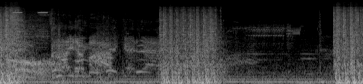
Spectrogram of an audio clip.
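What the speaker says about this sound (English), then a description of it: "as soon as you come down and enter this doorway, you will go into a shootout mode" Bursts of gunfire crackle in rapid volleys during a shootout in the RoboCop: Rogue City video game, with loud automatic fire separated by short gaps and a brief voice underneath.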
